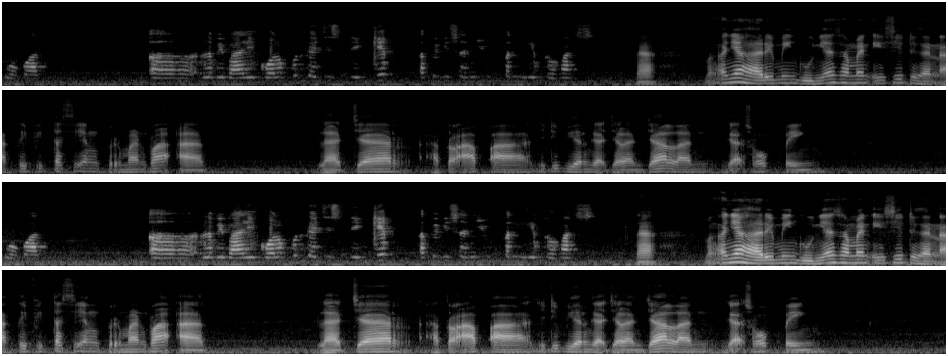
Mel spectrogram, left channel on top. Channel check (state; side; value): quieter; left; 7.5 dB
